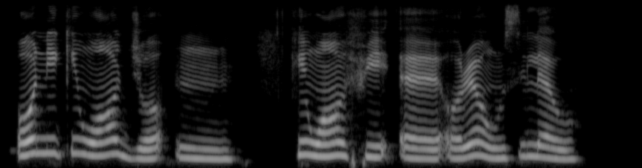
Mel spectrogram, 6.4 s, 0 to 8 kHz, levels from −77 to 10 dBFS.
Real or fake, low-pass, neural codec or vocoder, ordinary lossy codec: real; 7.2 kHz; none; none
